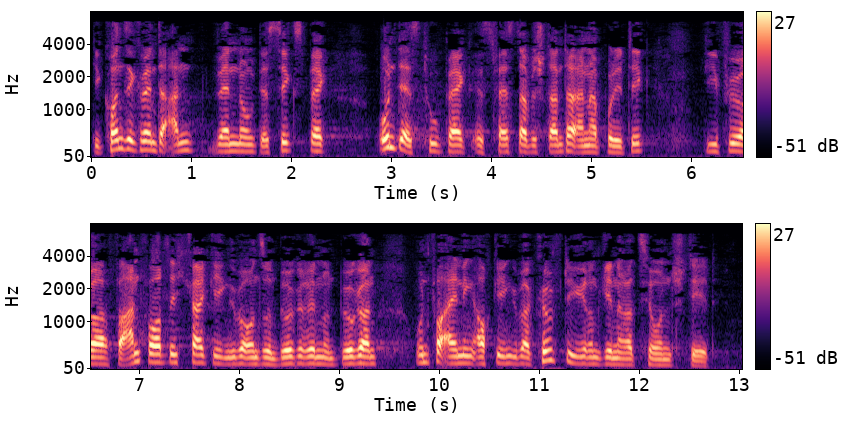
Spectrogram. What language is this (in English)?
German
